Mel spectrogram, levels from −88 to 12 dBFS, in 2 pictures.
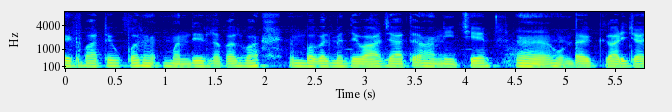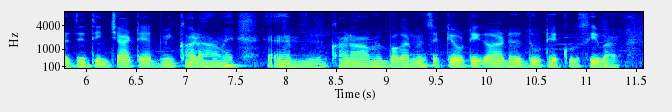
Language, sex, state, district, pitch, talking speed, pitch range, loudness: Bhojpuri, male, Uttar Pradesh, Varanasi, 105 Hz, 190 wpm, 105-110 Hz, -32 LUFS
